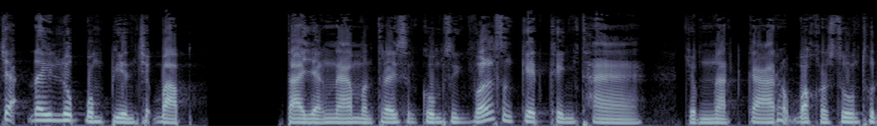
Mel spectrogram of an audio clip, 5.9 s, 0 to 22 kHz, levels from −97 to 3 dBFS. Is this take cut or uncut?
uncut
